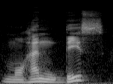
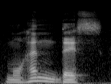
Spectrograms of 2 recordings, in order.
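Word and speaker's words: مهندس: We notice that we say muhande, muhandis, not muhandis, but muhandis, because there is kasra under dal, and on sin there is sukun. That's why we say de, muhandis.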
